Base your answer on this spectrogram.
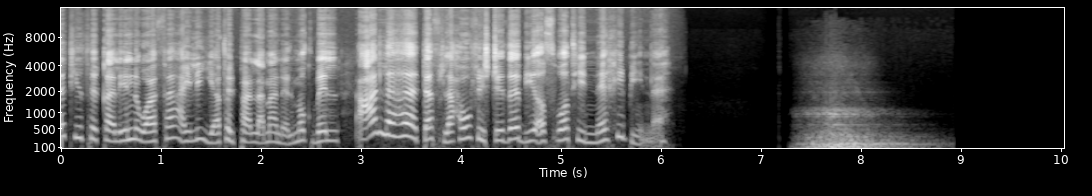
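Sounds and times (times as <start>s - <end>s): deep whoosh: 7.3s - 8.8s.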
